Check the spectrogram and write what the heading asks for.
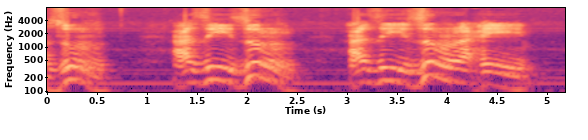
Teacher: this noon goes away, and zu joins with the ra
